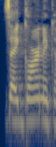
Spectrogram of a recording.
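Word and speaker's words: Zeigarnik: Is this, how do you say it? Garznick effect? – Zygarnik. – Zygarnik effect. Okay.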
